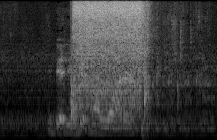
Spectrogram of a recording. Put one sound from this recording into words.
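Water runs from a tap.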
